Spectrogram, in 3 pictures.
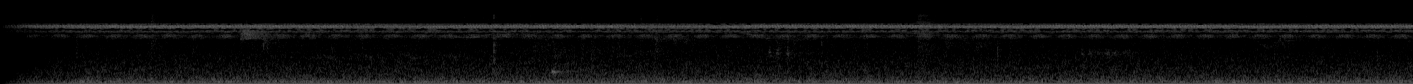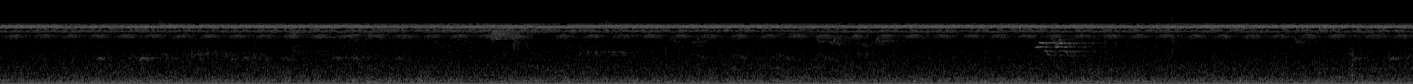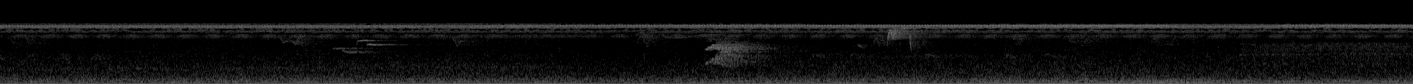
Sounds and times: continual chorus of crickets 0:00.0 - 0:42.3
other insects 0:00.0 - 0:42.3

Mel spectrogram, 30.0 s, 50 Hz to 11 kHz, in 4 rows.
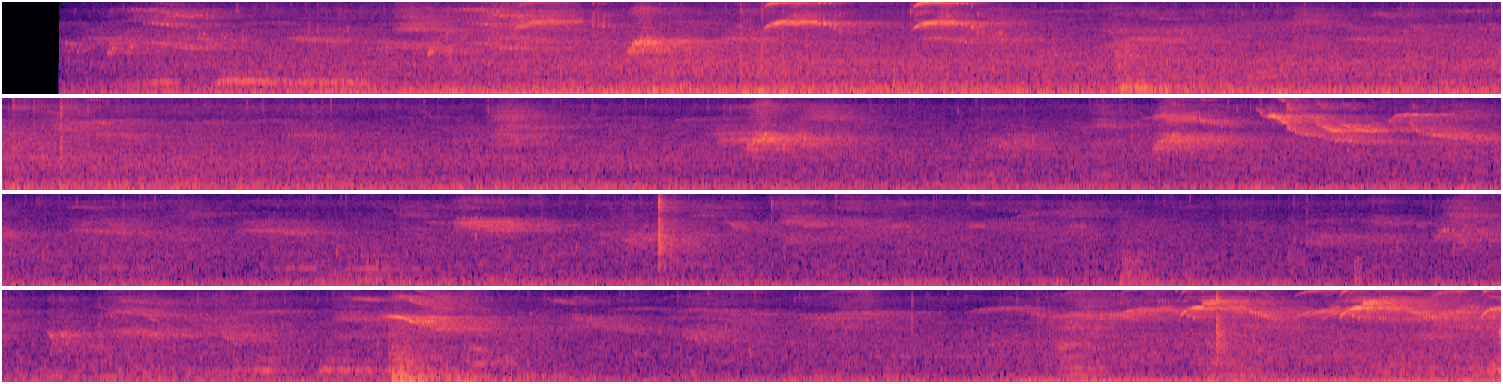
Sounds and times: fountain 0:00.4 - 0:29.9
voices of passers-by in the distance 0:00.4 - 0:29.9
cars pass through the square 0:00.5 - 0:18.8
pigeons 0:00.5 - 0:10.0
pigeons 0:21.4 - 0:27.7

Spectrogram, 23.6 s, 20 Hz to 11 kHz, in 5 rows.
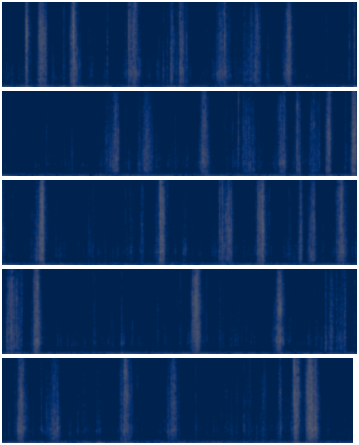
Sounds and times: quick solve of a 8x8x8 Cube 0:00.0 - 0:23.6

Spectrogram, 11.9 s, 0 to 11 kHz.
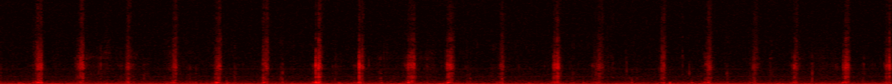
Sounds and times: bite off a piece of carrot 0:00.4 - 0:11.9
eats a delicious, sweet and crisp carrot 0:00.4 - 0:11.9

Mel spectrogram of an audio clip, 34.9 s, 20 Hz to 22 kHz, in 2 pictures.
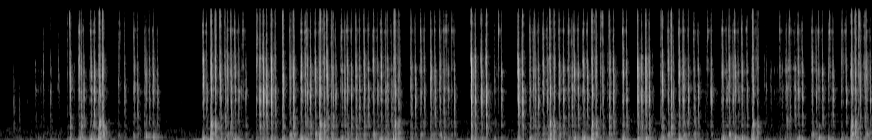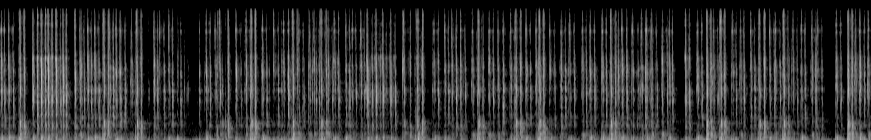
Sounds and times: Slower mechanical keyboard typing 0:00.7 - 0:03.2
Slower mechanical keyboard typing 0:04.0 - 0:34.8

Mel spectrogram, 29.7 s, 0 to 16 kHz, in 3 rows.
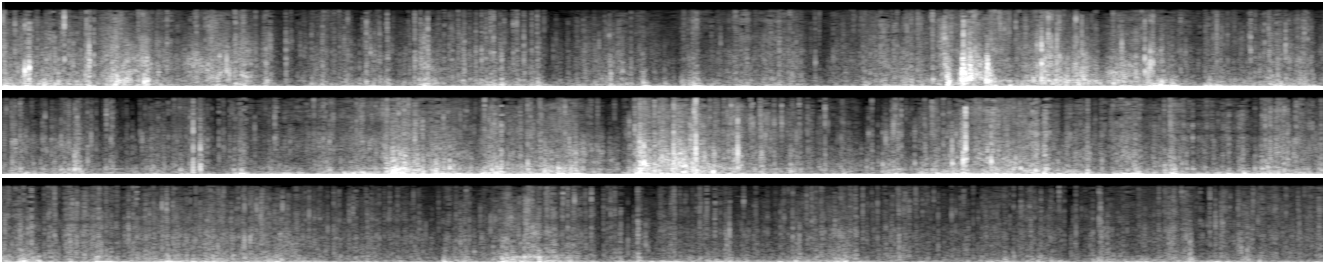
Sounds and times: Plastic Bag 2 Crinkle 0:00.0 - 0:29.7

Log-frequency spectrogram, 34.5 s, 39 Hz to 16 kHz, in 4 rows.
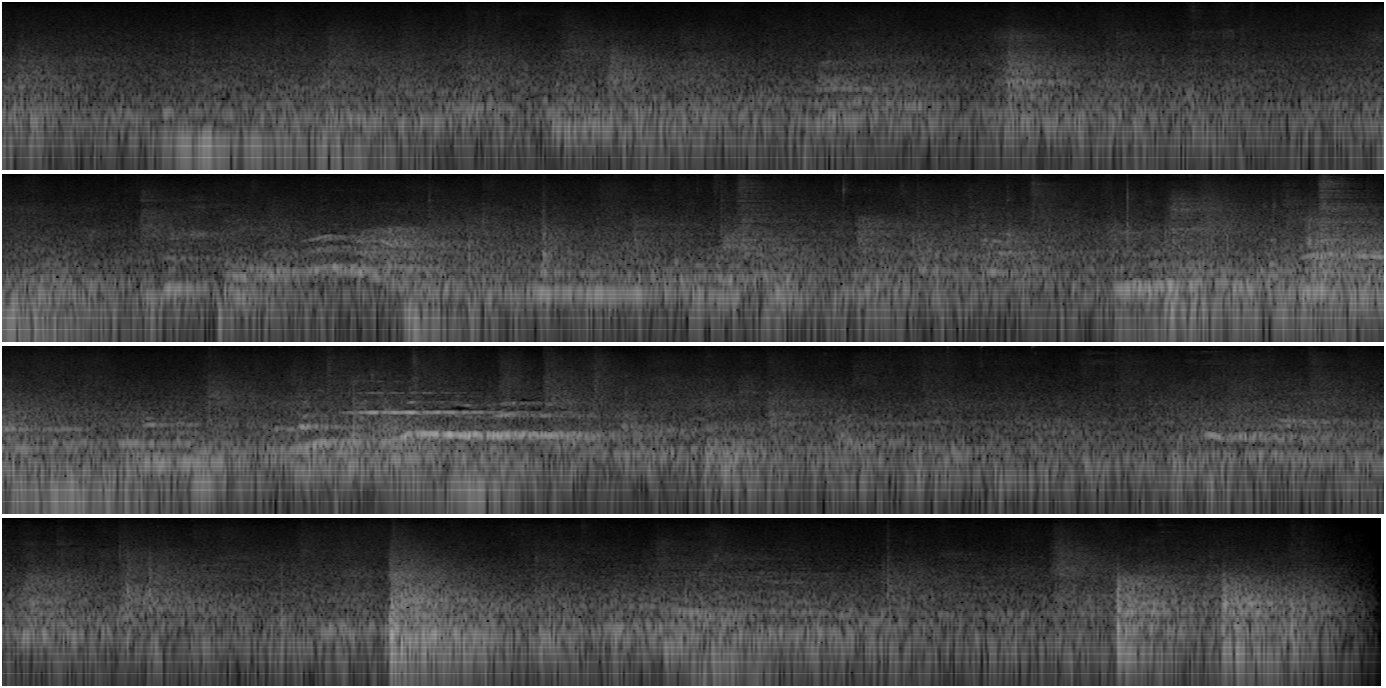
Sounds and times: People 0:08.5 - 0:33.8
child 0:10.5 - 0:11.5
child 0:14.6 - 0:15.2
child 0:19.0 - 0:21.2
child 0:24.8 - 0:25.7

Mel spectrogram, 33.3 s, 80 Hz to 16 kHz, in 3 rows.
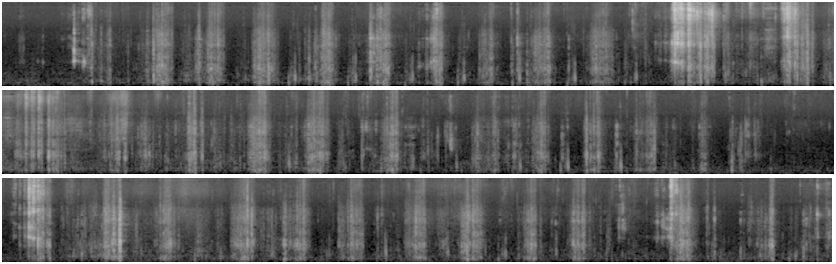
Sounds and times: Chips Eating Crunching 0:00.9 - 0:21.3
Chips Eating Crunching 0:22.3 - 0:24.6
Chips Eating Crunching 0:25.2 - 0:33.2

